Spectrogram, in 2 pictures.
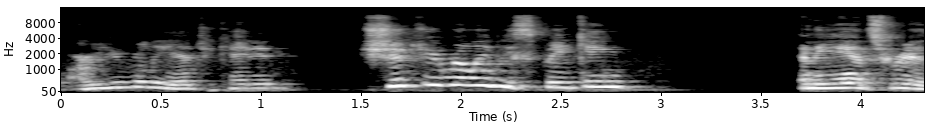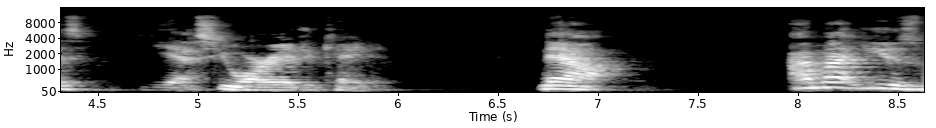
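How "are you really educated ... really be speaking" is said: mock skeptical, climbing high; doubting listener. Listeners question a speaker who made mistakes, mock skeptical. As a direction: question them in a raised, doubting pitch. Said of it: "they go".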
